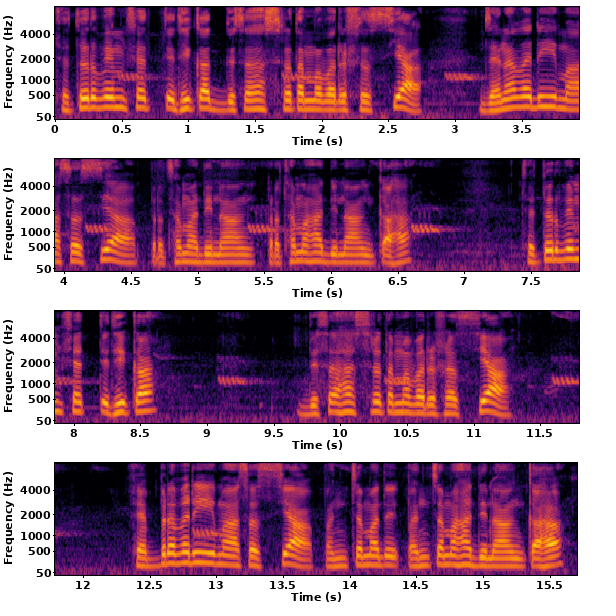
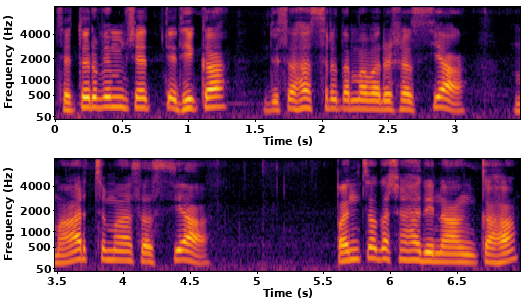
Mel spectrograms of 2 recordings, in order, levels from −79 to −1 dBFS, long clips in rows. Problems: constant background noise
